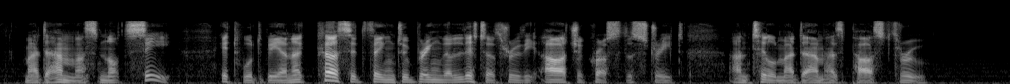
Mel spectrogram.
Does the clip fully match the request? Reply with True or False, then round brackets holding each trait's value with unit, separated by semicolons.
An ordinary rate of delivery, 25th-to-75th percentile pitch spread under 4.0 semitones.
True (150 wpm; 3.6 semitones)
